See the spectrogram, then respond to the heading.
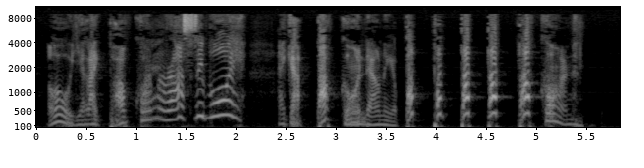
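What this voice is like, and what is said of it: Pennywise the clown impression. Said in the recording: “do a Pennywise impression ... The big impression”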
